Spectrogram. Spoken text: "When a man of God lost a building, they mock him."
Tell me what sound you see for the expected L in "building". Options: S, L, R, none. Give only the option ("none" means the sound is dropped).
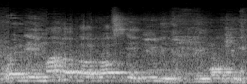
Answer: none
